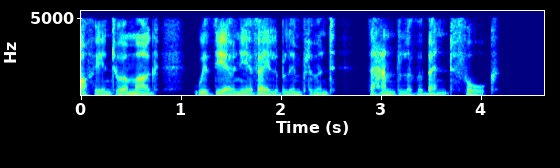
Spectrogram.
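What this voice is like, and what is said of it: Usual voice. Nothing is said of it.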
